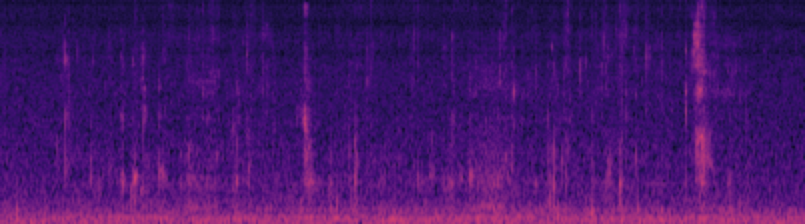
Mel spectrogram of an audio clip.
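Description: A dog chewing and licking quietly: scattered faint clicks and smacks, a little louder about three seconds in and again near seven seconds, over a low steady hum.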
